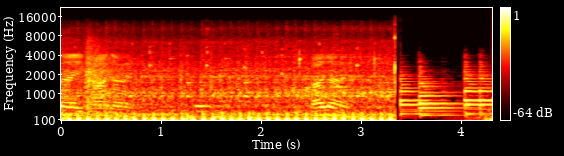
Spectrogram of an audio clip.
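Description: Small motorcycle engine idling with a rapid, even putter, with brief voices over it. About three and a half seconds in it cuts off abruptly and plucked-string music begins.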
